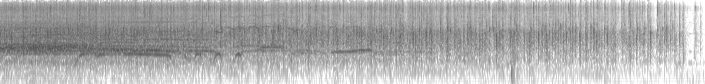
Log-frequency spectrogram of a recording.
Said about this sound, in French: Aujourd'hui, chaque fois que quelqu'un chante une goguette, pour la première fois, on l'applaudit deux fois plus fort, s'il vous plaît,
